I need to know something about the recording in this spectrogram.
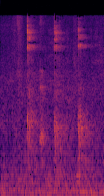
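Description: Celluloid-type table tennis ball bounced three times, about half a second apart, each a short ringing ping, as a player readies to serve.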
